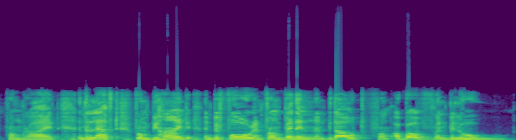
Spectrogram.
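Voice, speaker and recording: A man giving a dramatic, deliberate recital of a narrative poem, with theatrical intensity. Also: sits high, highs cut off. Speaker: poetry reader.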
